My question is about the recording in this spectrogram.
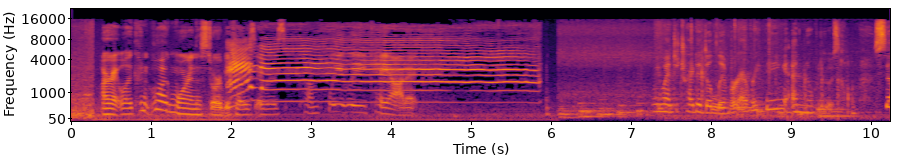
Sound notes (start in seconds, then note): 4.6 screaming; 5.8 light suspenseful music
